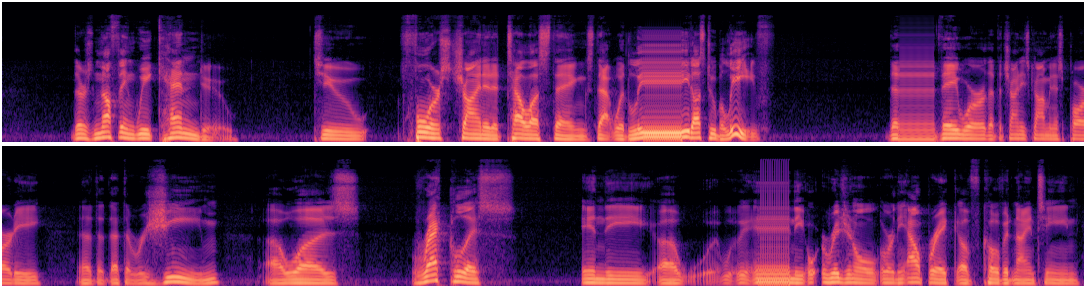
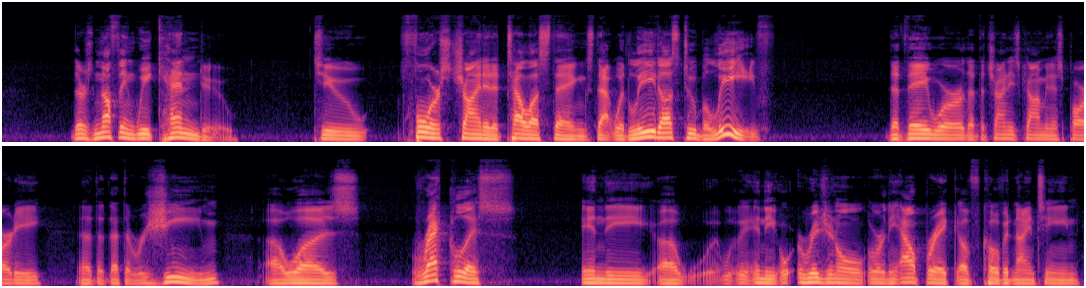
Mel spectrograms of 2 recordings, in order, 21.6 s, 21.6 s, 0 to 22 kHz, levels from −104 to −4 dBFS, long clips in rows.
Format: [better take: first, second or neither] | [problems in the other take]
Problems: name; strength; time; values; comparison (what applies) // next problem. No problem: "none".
second | audio freezing; at 6.5 s, at 9 s and at 18 s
